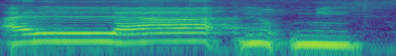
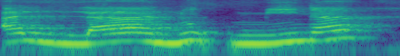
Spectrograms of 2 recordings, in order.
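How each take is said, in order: First: The last word is cut short, dropping its final vowel. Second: The last word ends fully with a long vowel. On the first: The speaker calls it wrong. "अपनी टोन को फिट करने के लिए ना हम अल्लाह नुमिन ऐसे पढ़ देते हैं, तो ऐसे नहीं पढ़ना है" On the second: The speaker calls it right. "नुमीना है"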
